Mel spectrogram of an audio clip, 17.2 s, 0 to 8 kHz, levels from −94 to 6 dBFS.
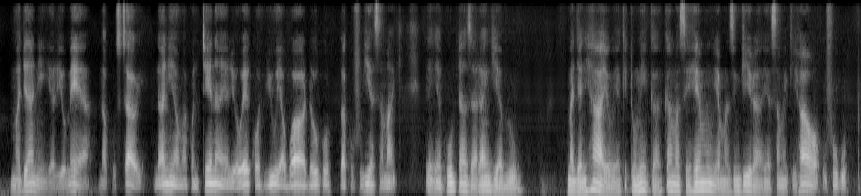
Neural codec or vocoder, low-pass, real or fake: codec, 24 kHz, 0.5 kbps, DualCodec; 7.2 kHz; fake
